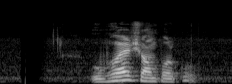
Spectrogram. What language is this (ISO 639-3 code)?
ben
